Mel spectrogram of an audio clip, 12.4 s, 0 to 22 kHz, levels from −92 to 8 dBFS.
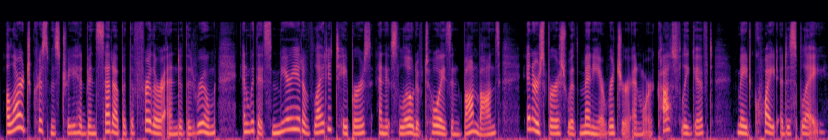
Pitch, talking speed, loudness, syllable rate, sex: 215 Hz, 205 wpm, -19 LUFS, 5.2 syllables/s, female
